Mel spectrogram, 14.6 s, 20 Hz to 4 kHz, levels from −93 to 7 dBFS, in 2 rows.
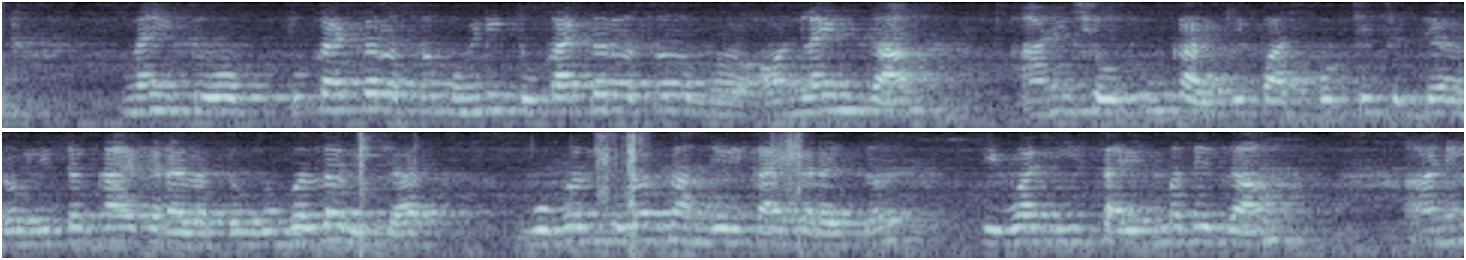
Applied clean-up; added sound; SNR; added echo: none; Camera; 11 dB; reverberation time 1.0 s.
